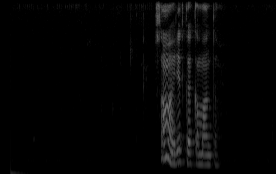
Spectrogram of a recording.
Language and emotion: Russian, neutral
